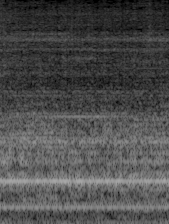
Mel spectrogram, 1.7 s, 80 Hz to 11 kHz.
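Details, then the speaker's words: Litter Robot 3 after refitting globe-to-base arms into their slots and back lips, test cycle: steady even motor drone, no clicks or knocks as globe turns past usual clicking point; rotation normal after fix. "obviously need to clean out my kitty litter box all right no clicking this is great"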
